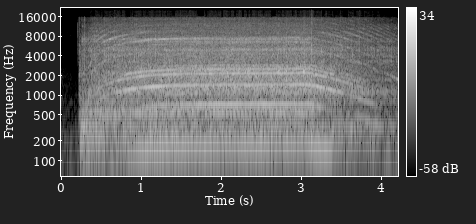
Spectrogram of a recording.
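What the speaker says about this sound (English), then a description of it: "And now we can blend it up" A blender whirs through a salt de-icer mixture, starting abruptly with a loud, steady high-pitched motor whine that holds, then drops slightly in pitch and fades a little toward the end.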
